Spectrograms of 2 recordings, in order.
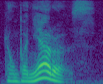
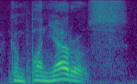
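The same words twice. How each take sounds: First: "Compañeros" repeated in Spanish, kom-pa-NYEH-ros. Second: "compañeros" in Spanish, slow, kom-pa-NYEH-ros; Spanish word. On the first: Pastor repeating word for class, "Compañeros" in Spanish. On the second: Pastor teaching class a word, "compañeros" in Spanish. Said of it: "See? Compañeros". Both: Shown as a demonstration.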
